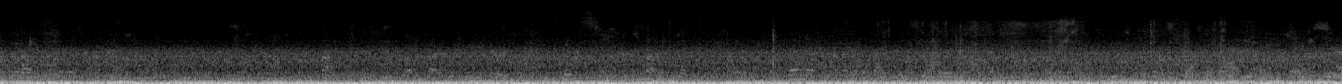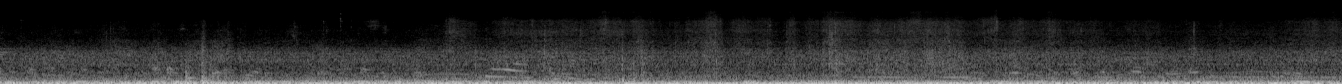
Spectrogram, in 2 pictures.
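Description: A vehicle rumbles steadily along the road, heard from inside.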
